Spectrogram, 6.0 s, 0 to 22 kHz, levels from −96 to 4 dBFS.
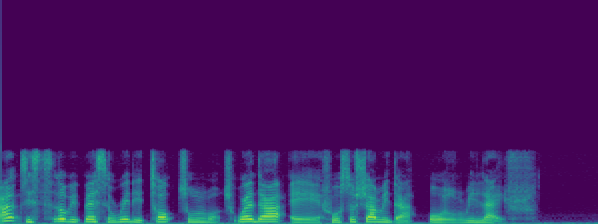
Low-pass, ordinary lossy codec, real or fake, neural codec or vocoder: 7.2 kHz; none; fake; autoencoder, 22.05 kHz, a latent of 192 numbers a frame, VITS, trained on many speakers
